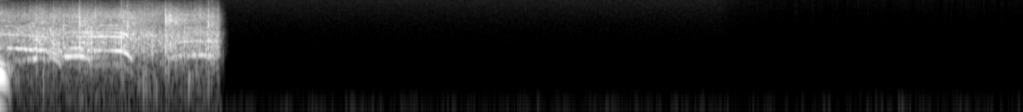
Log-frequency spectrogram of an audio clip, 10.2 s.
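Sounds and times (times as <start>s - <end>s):
audience applause welcoming a speaker to the stage: 0.0s - 2.2s
voices rising above clapping: 0.0s - 2.3s.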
